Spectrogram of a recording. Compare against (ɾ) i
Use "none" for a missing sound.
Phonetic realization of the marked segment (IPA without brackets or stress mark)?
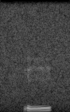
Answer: ɾ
